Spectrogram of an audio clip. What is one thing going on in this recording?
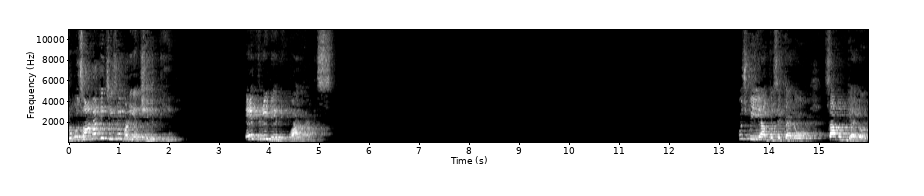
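A woman speaks calmly close by, like a teacher explaining.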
